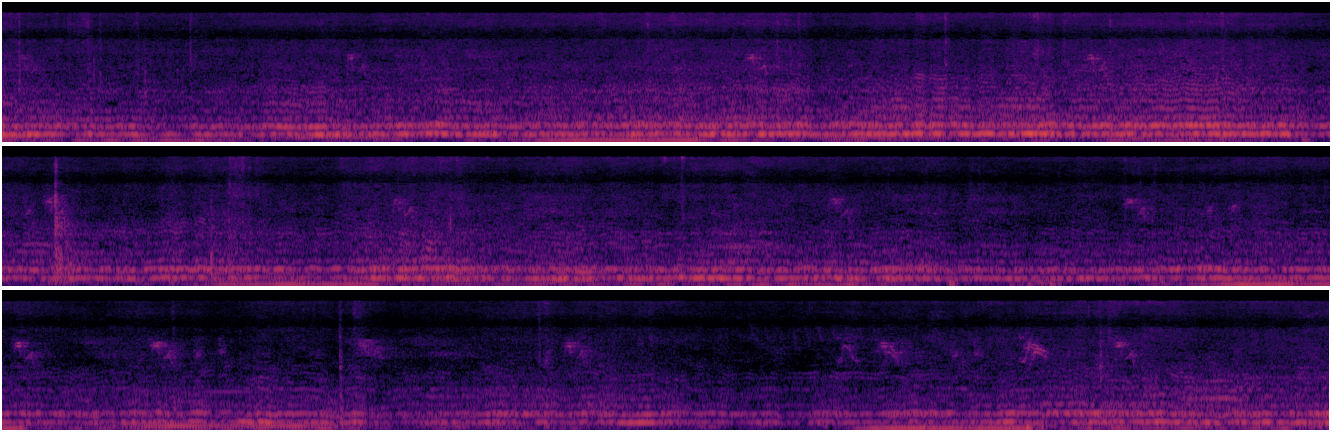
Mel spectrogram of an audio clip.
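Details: Feral colony of honey bees with nonstop worker traffic; a continuous, even buzzing drone holds for twenty seconds, swelling slightly as individual bees pass nearby, over soft low background rumble.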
